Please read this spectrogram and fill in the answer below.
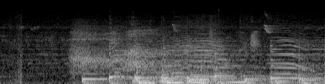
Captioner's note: sighs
